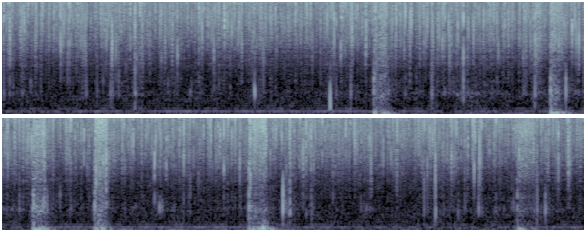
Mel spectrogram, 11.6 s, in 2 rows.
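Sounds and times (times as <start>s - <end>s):
crinkly crackling and rustling: 0.0s - 11.6s
sharp loud crunches: 3.7s - 4.0s, 5.4s - 7.0s, 8.2s - 8.8s, 10.9s - 11.3s.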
